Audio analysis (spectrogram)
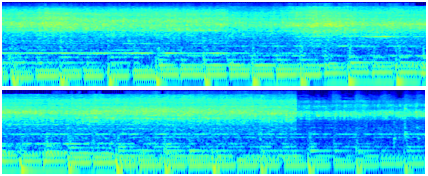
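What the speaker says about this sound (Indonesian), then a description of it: "kita bisa goreng di minyak yang panas" Lemon slices frying in hot oil for a chicken lemon sauce, a close, steady crackling sizzle with repeated light taps and stirring knocks from a utensil throughout.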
